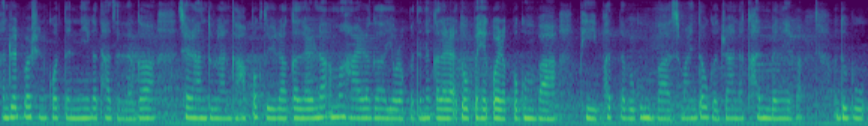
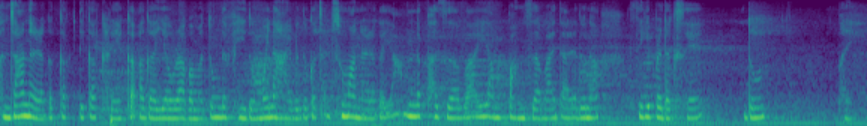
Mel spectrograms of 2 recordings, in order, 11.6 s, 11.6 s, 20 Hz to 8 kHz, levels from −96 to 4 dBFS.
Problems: constant background noise, continuous background conversations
